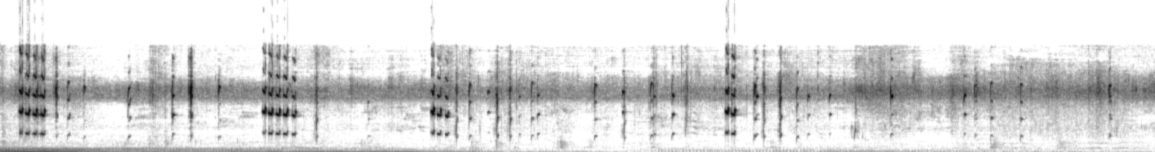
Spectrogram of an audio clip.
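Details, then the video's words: Red munia, one of the smallest birds of Papua, Indonesia, used as a lure: very high, thin squeaky bursts of stacked notes every one to two seconds with scattered sharp ticks, over a low engine-like hum that fades midway. "suara gocar, burung emprit merah papua"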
